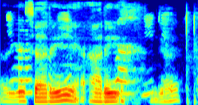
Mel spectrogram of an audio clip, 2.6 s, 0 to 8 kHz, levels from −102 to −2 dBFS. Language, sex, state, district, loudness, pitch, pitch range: Hindi, male, Bihar, Gaya, -22 LUFS, 125 Hz, 120-150 Hz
